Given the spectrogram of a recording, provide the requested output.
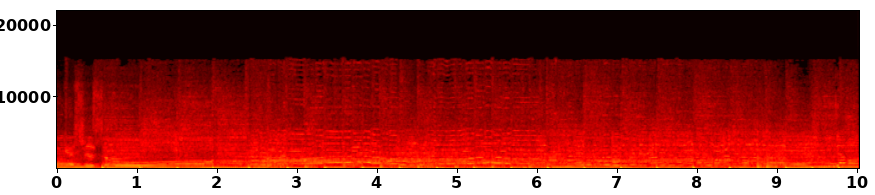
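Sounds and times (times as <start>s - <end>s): live country-rock band: 0.0s - 10.0s
fiddle: 2.4s - 10.0s.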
